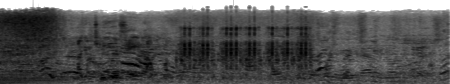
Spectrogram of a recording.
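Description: Women talk and laugh loudly in a noisy crowd.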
